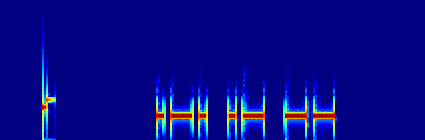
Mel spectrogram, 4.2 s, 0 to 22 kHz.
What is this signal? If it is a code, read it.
Morse code, heard as a keyed tone, about 17 wpm, 700 Hz. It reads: RAM
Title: USA Call Sign Postfixes - 3 Letters 17wpm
